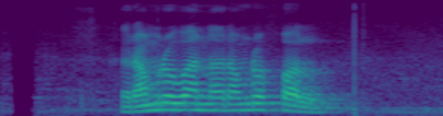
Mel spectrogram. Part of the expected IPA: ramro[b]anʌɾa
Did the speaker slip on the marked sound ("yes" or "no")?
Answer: yes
